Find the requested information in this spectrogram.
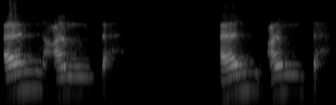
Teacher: Disentuhkan dengan lembut ke gusi, an, ditaruh di hidung sedikit. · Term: nun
